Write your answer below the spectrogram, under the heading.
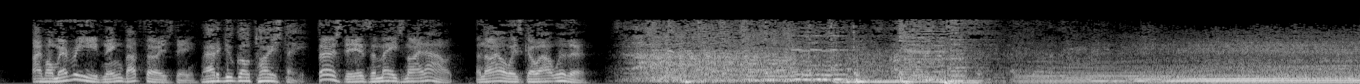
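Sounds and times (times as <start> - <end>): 
speech: 0.4 - 6.4
laughter: 6.1 - 11.3
car engine roaring while driven fast in a race on Long Island: 8.4 - 13.5.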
